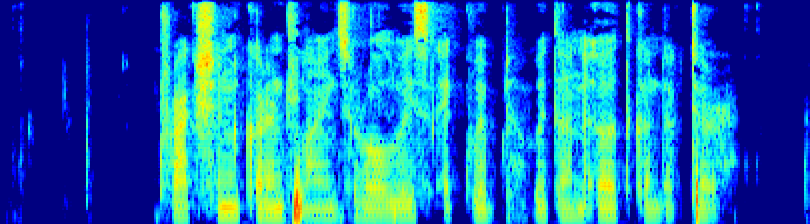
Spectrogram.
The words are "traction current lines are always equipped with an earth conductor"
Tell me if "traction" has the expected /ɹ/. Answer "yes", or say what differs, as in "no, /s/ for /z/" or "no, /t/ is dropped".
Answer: yes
